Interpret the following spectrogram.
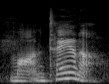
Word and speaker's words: Montana: uh mon tan uh if this was normal phonetics this a would say a so you'd have Montana a but that's not how it's pronounced it's an open a that's not X and it with its a sound it's making up uh sound so it's a schwa mon tan na Montana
